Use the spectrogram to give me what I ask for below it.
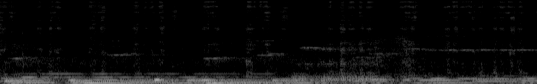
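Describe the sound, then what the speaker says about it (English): A stub nib fountain pen scratches across paper while an ink name is written out, a quiet run of short strokes close to the microphone, soft and dry. "I'm gonna write down the name."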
